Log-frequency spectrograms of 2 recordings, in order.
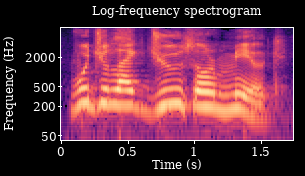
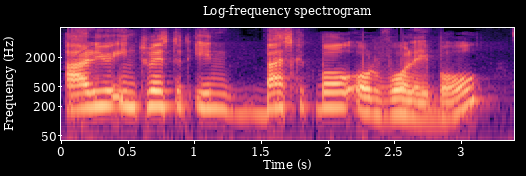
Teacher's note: The usual intonation is a rise on the first part, like juice and basketball, and the fall on the second part, like milk and volleyball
